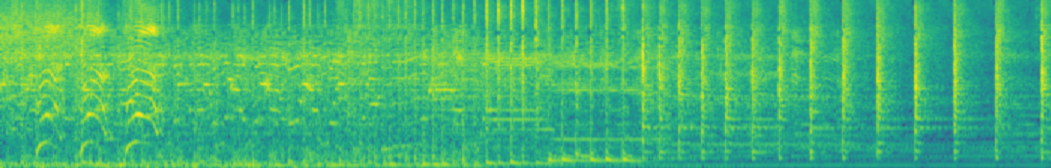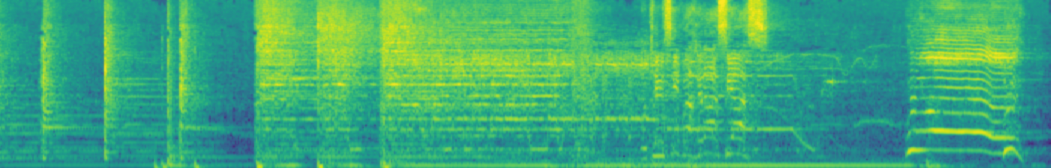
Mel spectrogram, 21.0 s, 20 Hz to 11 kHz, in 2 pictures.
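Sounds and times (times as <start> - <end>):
drum kit strikes: 0.0 - 15.1.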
